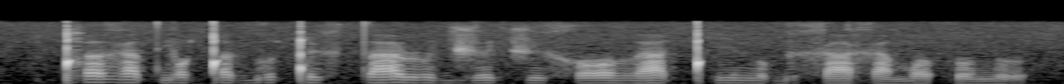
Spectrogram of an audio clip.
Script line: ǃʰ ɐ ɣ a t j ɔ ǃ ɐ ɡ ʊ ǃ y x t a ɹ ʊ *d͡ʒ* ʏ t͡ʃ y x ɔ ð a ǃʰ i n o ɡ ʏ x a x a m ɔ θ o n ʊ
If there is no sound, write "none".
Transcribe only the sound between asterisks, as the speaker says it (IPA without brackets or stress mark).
d͡ʒ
